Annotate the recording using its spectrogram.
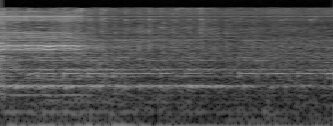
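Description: A string band's closing chord on acoustic guitar, banjo and upright bass ringing out at the end of the song. The higher notes die away about half a second in, while a low bass note holds on.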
